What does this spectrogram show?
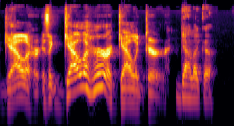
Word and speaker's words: Gallagher: Is it Gallagher or Gallagher? Gallagher, because it was pronounced Gallagher in WWE.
